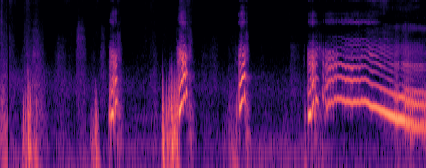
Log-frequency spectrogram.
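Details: Cheetah giving several short, clipped chirps and yelps, then a long, drawn-out meow-like call that slides steadily downward in pitch and lasts nearly two seconds.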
